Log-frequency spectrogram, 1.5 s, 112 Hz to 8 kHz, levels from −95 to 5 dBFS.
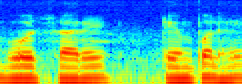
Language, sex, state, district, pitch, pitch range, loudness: Hindi, male, Chhattisgarh, Sukma, 140 Hz, 135-145 Hz, -16 LUFS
